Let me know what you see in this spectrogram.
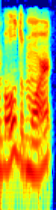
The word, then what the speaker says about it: Voldemort: you know, we all as a society kind of decided that we were going to pronounce the T in Voldemort.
